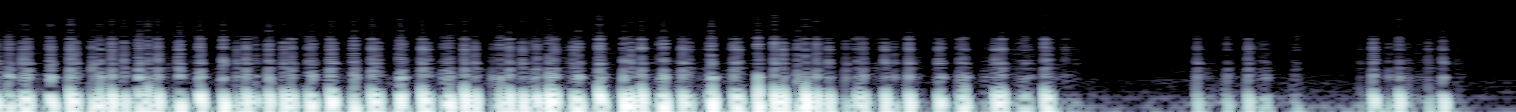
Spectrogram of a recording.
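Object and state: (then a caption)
Cardboard box. Fingertips tap and scratch on the surface of a small, closed, hollow brown cardboard box held in both hands. A fast run of dull, hollow, low thumps with faint scratchy texture lasts about five seconds, then thins to a few sparser, quieter taps separated by short pauses.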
